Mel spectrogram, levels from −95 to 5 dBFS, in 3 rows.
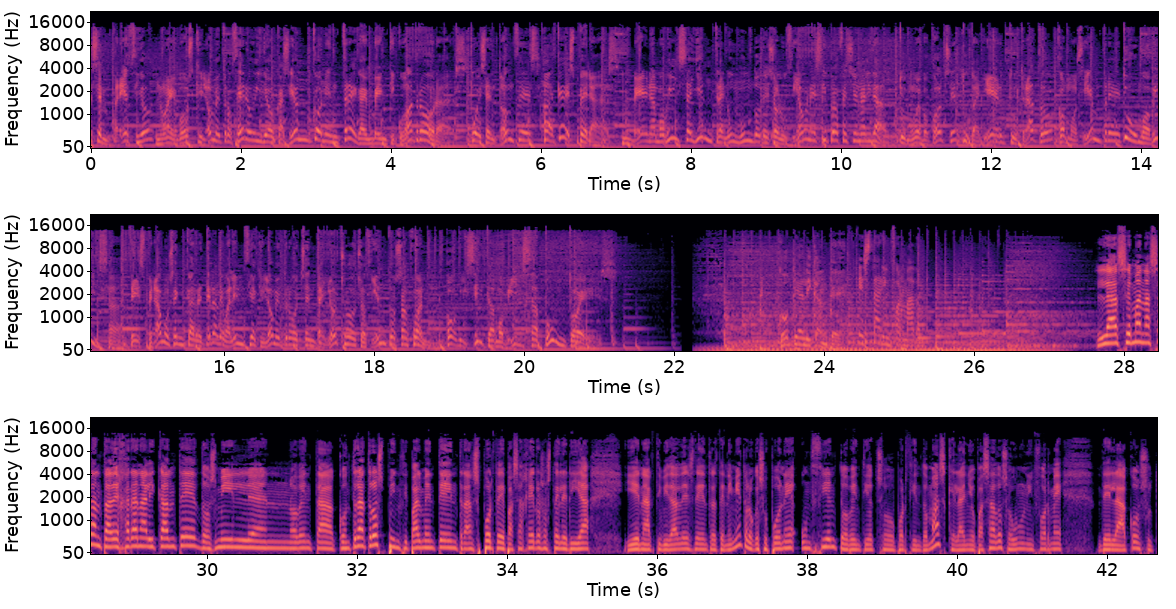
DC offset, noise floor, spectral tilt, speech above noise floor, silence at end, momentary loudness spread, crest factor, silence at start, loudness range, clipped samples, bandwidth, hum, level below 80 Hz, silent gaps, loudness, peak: under 0.1%; -54 dBFS; -4.5 dB/octave; 27 dB; 0.05 s; 9 LU; 22 dB; 0 s; 7 LU; under 0.1%; 16 kHz; none; -38 dBFS; 22.09-22.24 s; -27 LUFS; -6 dBFS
